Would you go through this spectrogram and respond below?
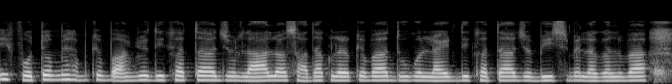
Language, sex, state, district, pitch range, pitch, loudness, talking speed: Bhojpuri, female, Uttar Pradesh, Ghazipur, 185-195 Hz, 190 Hz, -16 LUFS, 185 wpm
